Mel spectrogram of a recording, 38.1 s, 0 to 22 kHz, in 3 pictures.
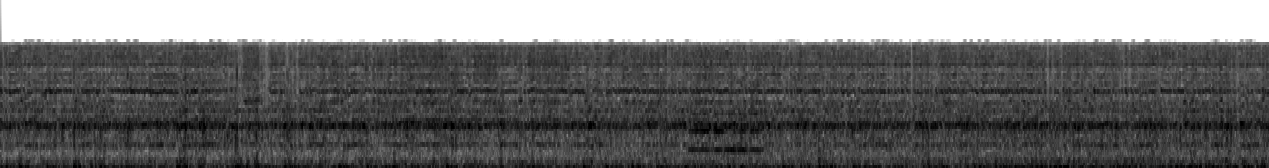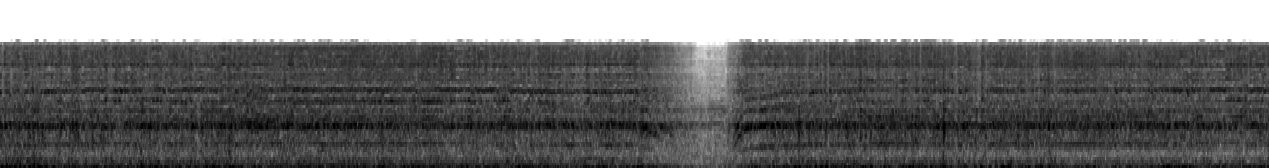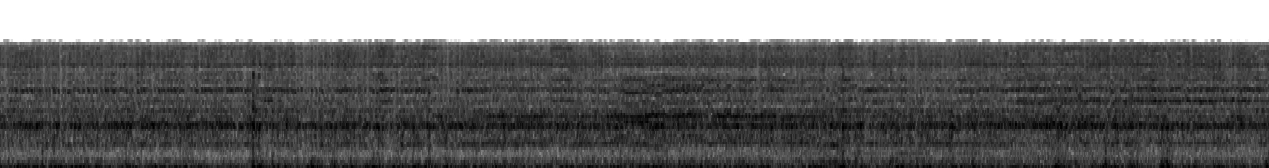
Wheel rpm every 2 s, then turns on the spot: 150, 150, 150, 150, 160, 160, 150, 160, 160, 110, 120, 160, 160, 160, 160, 160, 160, 160, 160.
none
